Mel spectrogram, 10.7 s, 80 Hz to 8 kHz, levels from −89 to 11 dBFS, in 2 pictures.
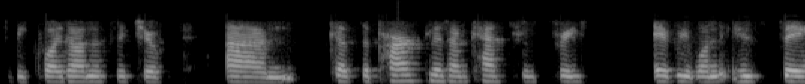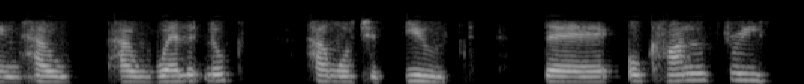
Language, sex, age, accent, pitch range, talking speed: English, female, 30-49, Irish, 180-210 Hz, 155 wpm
